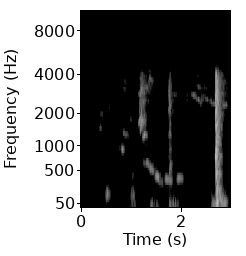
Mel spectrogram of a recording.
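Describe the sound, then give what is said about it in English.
A door thuds shut near the end, a single firm, loud knock, after a stretch of faint squeaks, rustles and soft scattered noises. “Close my door and tell Nana you need your diaper changed.”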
